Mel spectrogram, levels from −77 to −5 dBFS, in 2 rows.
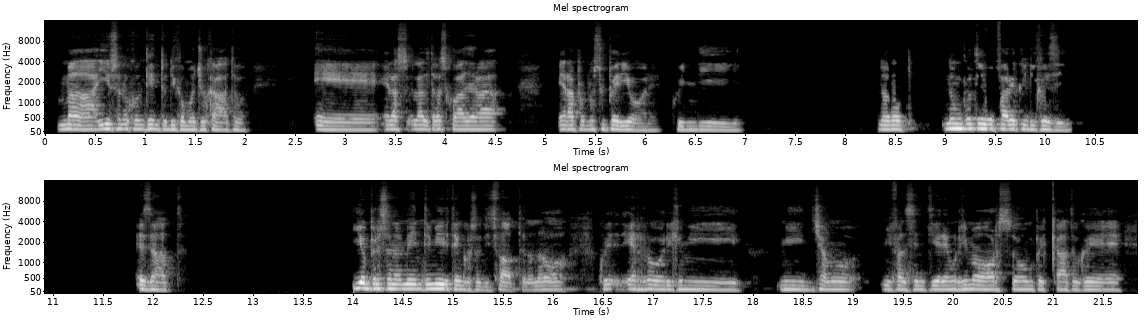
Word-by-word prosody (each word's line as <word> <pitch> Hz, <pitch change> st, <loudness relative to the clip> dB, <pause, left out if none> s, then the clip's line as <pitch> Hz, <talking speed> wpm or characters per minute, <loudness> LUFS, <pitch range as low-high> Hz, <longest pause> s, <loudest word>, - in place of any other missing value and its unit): ma 140 Hz, -2 st, +3 dB
io 150 Hz, +3 st, +3 dB
sono 150 Hz, -1 st, 0 dB
contento 140 Hz, -1 st, 0 dB
di 135 Hz, -, 0 dB
come 130 Hz, -1 st, 0 dB
ho -, -, +2 dB
giocato. 120 Hz, -3 st, -3 dB, 0.6 s
Ehm, 120 Hz, -3 st, -1 dB
e 140 Hz, -, -3 dB
las 140 Hz, -1 st, -1 dB
l'altra 140 Hz, 0 st, 0 dB
squadra 130 Hz, -1 st, -1 dB, 0.5 s
era 140 Hz, 0 st, 0 dB
proprio 135 Hz, 0 st, -3 dB
superiore, 125 Hz, -7 st, -1 dB
quindi 115 Hz, -3 st, -4 dB, 1.4 s
non 140 Hz, 0 st, +3 dB
ho 140 Hz, -, +4 dB
p 135 Hz, -, -13 dB, 0.3 s
non 160 Hz, 0 st, +7 dB
potevo 155 Hz, -1 st, +5 dB
fare 145 Hz, -1 st, +4 dB
più 140 Hz, -1 st, -2 dB
di 135 Hz, -, 0 dB
così. 115 Hz, -4 st, 0 dB, 1.6 s
Esatto. 130 Hz, -4 st, -1 dB, 1.7 s
Io 175 Hz, -1 st, +9 dB
personalmente 155 Hz, -1 st, +4 dB
mi 155 Hz, -, +8 dB
ritengo 140 Hz, -4 st, +2 dB
soddisfatto, 120 Hz, +1 st, -4 dB
non 120 Hz, +1 st, -4 dB
ho 125 Hz, 0 st, -3 dB, 0.3 s
que 145 Hz, +1 st, -5 dB
errori 135 Hz, -2 st, -1 dB
che 130 Hz, +1 st, -2 dB
mi 125 Hz, -3 st, -3 dB, 0.4 s
mi 135 Hz, -1 st, -2 dB
diciamo, 130 Hz, +4 st, -3 dB
mi 135 Hz, -, -5 dB
fan 130 Hz, 0 st, -1 dB
sentire 130 Hz, +1 st, -1 dB
un 135 Hz, -, 0 dB
rimorso, 135 Hz, 0 st, 0 dB
un 130 Hz, -, -1 dB
peccato 125 Hz, -1 st, -4 dB
che 120 Hz, -1 st, -2 dB
130 Hz, 130 wpm, -23 LUFS, 125-140 Hz, 1.7 s, Io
